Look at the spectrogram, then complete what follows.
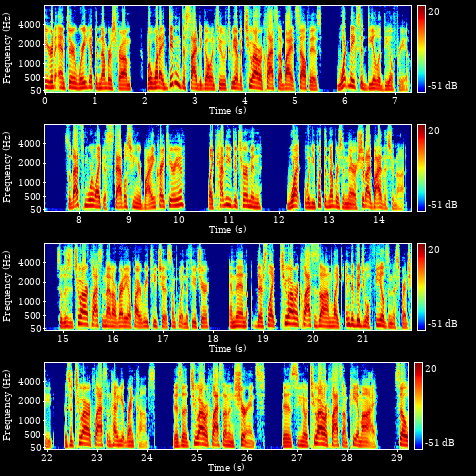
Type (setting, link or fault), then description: setting, live audience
